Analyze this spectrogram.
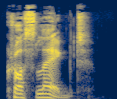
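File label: "cross legged", British English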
